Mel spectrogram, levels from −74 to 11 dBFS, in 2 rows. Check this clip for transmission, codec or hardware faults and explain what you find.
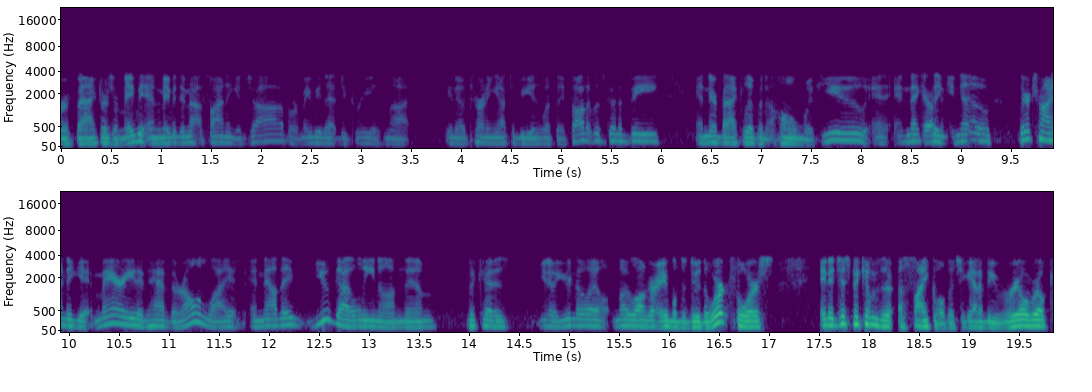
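Three faults are present in this speech recording: heavy narrowband mobile codec coding throughout, three short bursts of lost AMR speech frames, and an automatic gain drop near the end.

The AMR narrowband mobile codec colours the whole clip. Nothing above 4 kHz survives, and the speech has a buzzy, synthetic edge. That points to a low mode around 5.9 kbps, where a few pulses per subframe drive a vocal-tract model. The room noise swirls and warbles rather than hissing, which marks this as codec damage rather than simple band-limiting.

Lost AMR speech frames occur at 9.06 to 9.30 s, 11.62 to 11.71 s and 16.56 to 16.63 s. Each sounds like a brief smeared warble and dip, consistent with two failed 20 ms frames that the decoder covered by repeating its last pitch and filter settings at falling gain. A clean dropout or click would sound abrupt instead.

Automatic gain falling runs from 15.54 s to 19.8 s, lowering the level by about 6 dB. 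The speech and its background noise sink together and gradually. That tells it apart from the talker shifting position around 15 s, which changes the voice level but leaves the room noise unchanged.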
